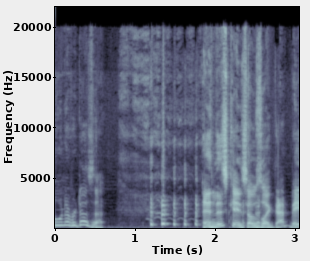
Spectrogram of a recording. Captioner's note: chuckles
